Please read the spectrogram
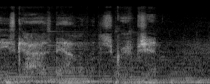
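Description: A man whispering over background music that has steady low tones.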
